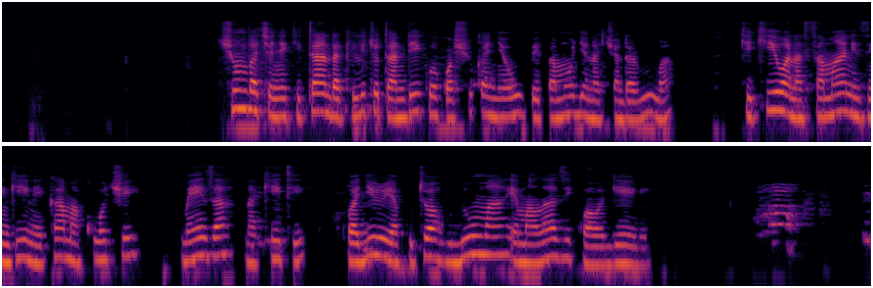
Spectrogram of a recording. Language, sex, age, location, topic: Swahili, female, 25-35, Dar es Salaam, finance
